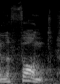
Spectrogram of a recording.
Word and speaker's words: Lafont: But Lafont, well, I think it's pronounced Lafont, not Lafont, sorry, Lafont.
